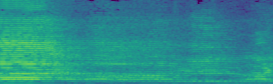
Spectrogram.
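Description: A man chanting an Arabic mourning lament (rithā') into a microphone, holding a long sung note that softens after about half a second.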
